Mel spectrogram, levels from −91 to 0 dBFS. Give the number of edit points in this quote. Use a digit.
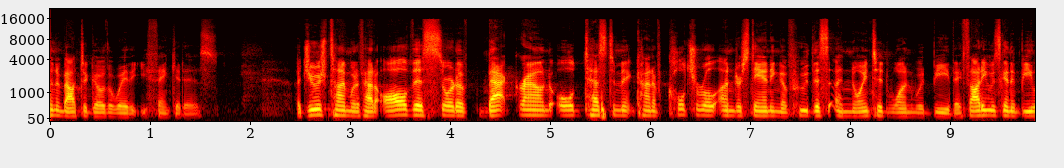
3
